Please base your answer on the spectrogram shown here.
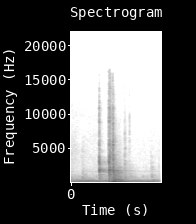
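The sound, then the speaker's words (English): An apartment's front door opens and keys are put down, heard as a few short clunks and clicks with one heavier thud in the middle, fairly loud and without talk. “walks in the front door. He puts down his keys.”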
